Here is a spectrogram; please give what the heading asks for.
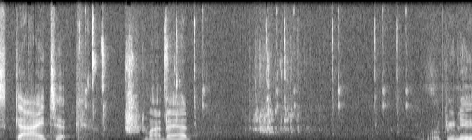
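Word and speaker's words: Skiatook: to one tornado warning it's pronounced Sky took my bad if you're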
